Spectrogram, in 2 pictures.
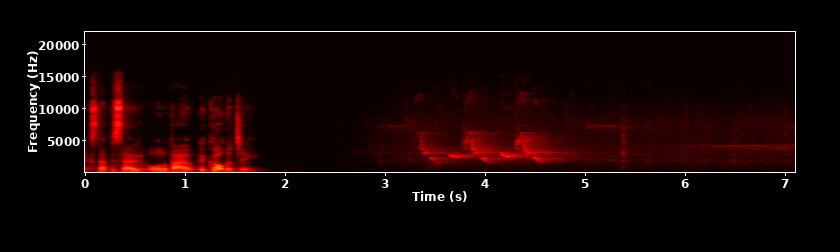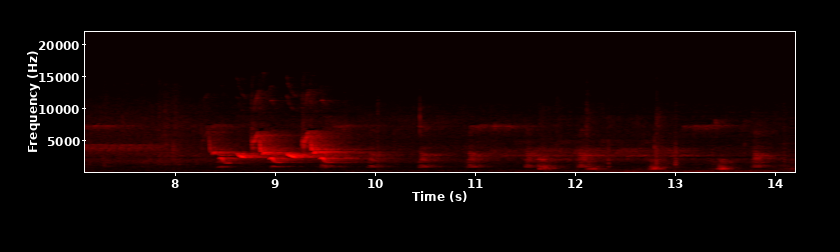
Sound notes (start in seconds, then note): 2.7 water rushing; 3.1 birds chirping; 8.9 wildlife bustling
